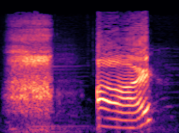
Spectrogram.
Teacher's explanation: In the word heart, the A sound and the R sound are together because we call it an R-controlled vowel.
